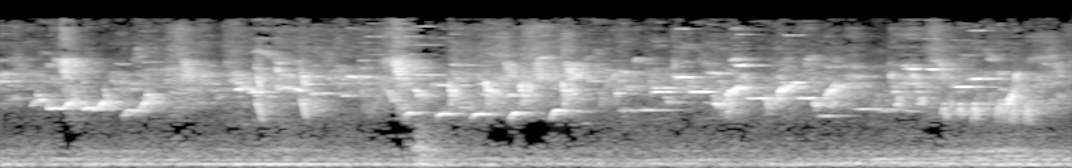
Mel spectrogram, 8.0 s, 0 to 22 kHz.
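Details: A tropical mockingbird aged around 7 months sings a lively sequence of rapid downward-sweeping chirps and short trills, steady throughout.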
